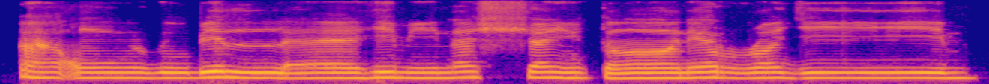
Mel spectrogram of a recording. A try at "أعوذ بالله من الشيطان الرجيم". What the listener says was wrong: Nah, toknya maksimalkan. Jangan to, gitu ya. Ditekan lagi. To. Sama itu dengan makhrajnya tak, dengan dal. Jadi satu makhraj. To, po. Roknya ditebalkan lagi.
